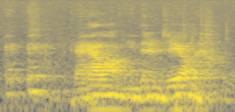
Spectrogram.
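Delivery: normal talking voice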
